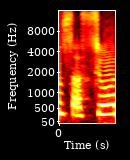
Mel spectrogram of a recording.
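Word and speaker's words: Saussure: तो ये सस्योर भी, इनका प्रोनाउंसिएशन सस्योर ही कहते हैं इनको, सस्योर, ठीक है।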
